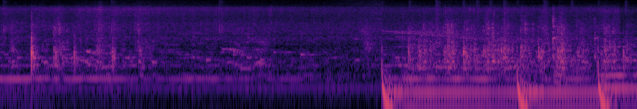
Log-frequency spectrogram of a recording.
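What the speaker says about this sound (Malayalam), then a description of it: "ഒരു table spoon ginger garlic paste ഇടാം. നന്നായി വഴറ്റി കൊടുക്കാം." Ginger garlic paste is sautéed with onions in a clay pot for chicken curry, with a soft sizzle under repeated scraping and tapping of a spoon against the pot, close by, while a voice talks over parts of it.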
